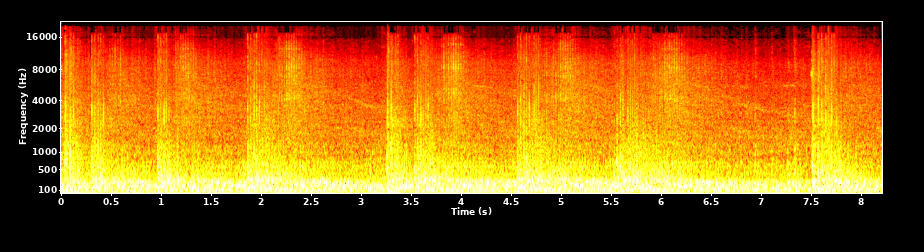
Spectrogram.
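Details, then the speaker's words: 2021 Harley-Davidson Road King heard from behind at the rear on a cold 38-degree day: a loping V-twin idle with about eight crisp throttle blips that rise and fall cleanly, and a deep, even exhaust note. Normal idle and revs from a healthy engine. "let me sit you down behind and i'll give you a little rev so you can hear what she sounds like from the back end here that sounds good"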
